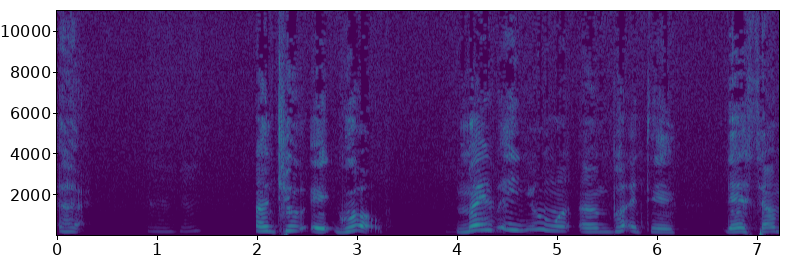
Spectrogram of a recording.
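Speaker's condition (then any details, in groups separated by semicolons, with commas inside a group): Cerebral palsy; from birth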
